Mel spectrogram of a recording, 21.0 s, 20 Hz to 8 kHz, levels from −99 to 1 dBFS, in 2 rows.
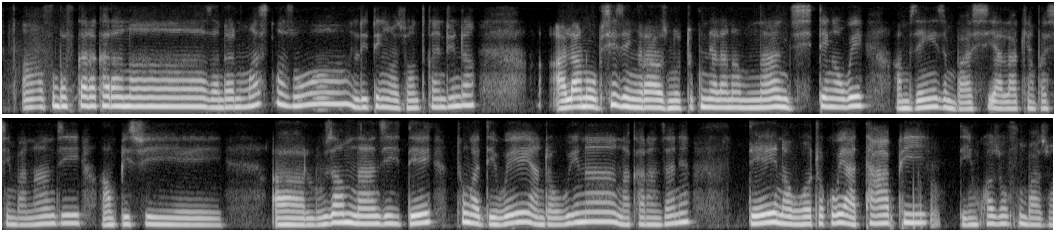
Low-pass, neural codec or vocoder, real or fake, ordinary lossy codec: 7.2 kHz; none; real; Opus, 24 kbps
